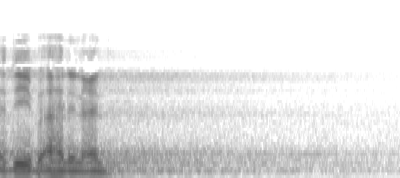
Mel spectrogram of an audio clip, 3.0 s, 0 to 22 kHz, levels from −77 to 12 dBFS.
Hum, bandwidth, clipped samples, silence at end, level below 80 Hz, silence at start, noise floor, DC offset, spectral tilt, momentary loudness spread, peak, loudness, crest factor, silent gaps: none; 10 kHz; under 0.1%; 1.25 s; -60 dBFS; 0 s; -54 dBFS; under 0.1%; -5 dB/octave; 25 LU; -4 dBFS; -22 LUFS; 22 dB; none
